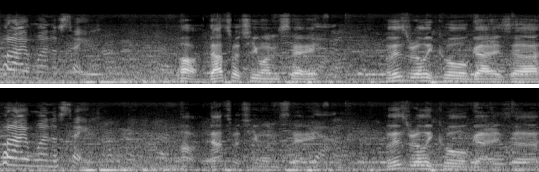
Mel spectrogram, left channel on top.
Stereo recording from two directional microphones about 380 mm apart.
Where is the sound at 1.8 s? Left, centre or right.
Centre.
